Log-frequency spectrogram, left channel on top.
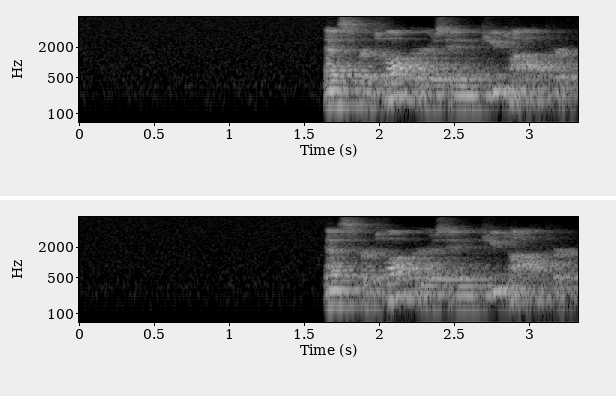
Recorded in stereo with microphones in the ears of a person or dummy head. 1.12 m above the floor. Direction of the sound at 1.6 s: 50° left (ahead or behind).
